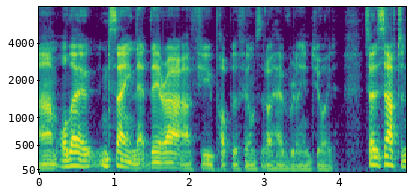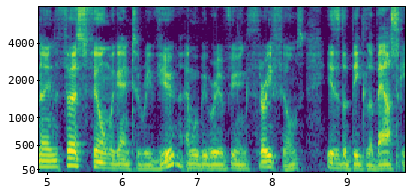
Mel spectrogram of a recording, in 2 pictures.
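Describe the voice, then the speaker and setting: This man's pitch is very deep and low, his tone relaxed, with vocal fry. His loudness swings widely and his pitch swings very widely. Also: fairly quick pace. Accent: Australian. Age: 40s. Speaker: English teacher. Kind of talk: film review talk for English learners. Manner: relaxed, hesitant with many fillers.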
